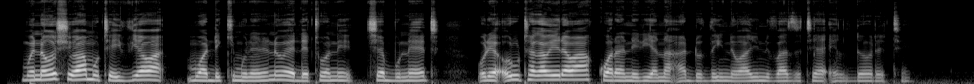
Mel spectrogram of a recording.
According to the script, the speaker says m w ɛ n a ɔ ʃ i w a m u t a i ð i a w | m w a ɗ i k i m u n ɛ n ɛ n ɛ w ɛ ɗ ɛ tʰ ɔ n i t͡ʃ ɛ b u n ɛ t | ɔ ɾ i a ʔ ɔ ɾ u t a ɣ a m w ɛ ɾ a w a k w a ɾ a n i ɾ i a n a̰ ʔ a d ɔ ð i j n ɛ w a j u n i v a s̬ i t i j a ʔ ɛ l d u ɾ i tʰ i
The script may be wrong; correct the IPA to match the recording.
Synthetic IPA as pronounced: m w ɛ n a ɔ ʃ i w a m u t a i ð i a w | m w a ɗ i k i m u n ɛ n ɛ n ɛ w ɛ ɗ ɛ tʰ ɔ n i t͡ʃ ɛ b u n ɛ t | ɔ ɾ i a ʔ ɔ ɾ u t a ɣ a w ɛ ɾ a w a k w a ɾ a n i ɾ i a n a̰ ʔ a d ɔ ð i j n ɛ w a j u n i v a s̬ i t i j a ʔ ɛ l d ɔ ɾ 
